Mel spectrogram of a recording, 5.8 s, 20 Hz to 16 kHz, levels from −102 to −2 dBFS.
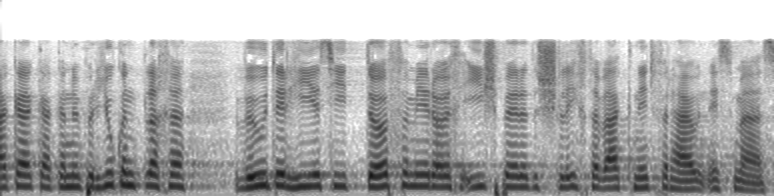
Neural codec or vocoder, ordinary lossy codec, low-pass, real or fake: none; none; 7.2 kHz; real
